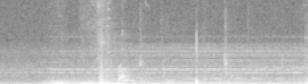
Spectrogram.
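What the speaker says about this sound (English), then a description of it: "There's a dog." A dog in the video game Ghostwire: Tokyo lets out a few short yips and whimpers, moderately near, over a low ambient game background.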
